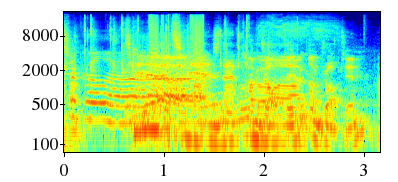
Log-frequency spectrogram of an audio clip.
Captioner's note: snapping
